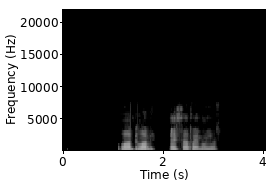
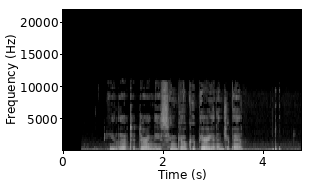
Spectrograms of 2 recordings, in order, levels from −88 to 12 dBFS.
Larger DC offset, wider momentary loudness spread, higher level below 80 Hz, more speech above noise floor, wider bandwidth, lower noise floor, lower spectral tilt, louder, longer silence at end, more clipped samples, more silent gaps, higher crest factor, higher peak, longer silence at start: neither; about the same, 17 LU vs 15 LU; second, -70 dBFS vs -48 dBFS; first, over 61 dB vs 27 dB; second, 7.2 kHz vs 11.5 kHz; first, under -90 dBFS vs -54 dBFS; first, -7.5 dB/octave vs -5.5 dB/octave; about the same, -30 LUFS vs -28 LUFS; first, 1 s vs 0.4 s; neither; first, 1.85-2.13 s vs none; about the same, 22 dB vs 22 dB; second, -12 dBFS vs -8 dBFS; first, 1.15 s vs 0.9 s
